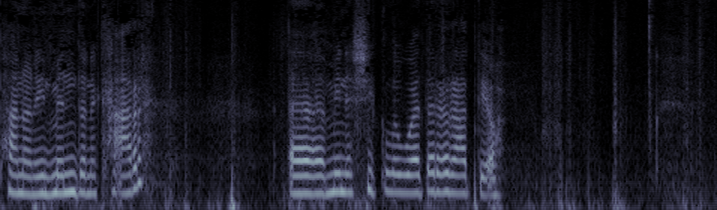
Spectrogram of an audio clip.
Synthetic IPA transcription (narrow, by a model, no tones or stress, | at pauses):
pʰanɔninmɪndənəkʰar | əːminɛʃiɡlˠəwɛdəɾəɾadjɔ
